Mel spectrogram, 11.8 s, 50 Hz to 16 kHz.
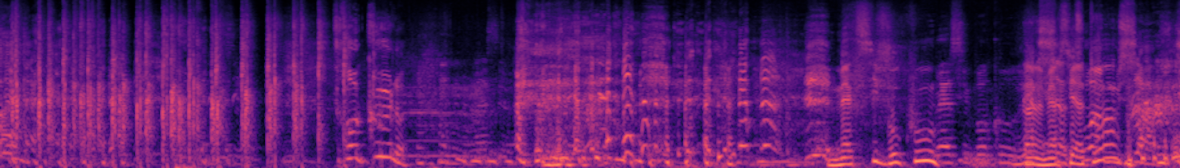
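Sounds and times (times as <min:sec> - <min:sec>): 
laughter: 0:00.0 - 0:02.6, 0:04.1 - 0:08.4, 0:10.9 - 0:11.7
crowd applause: 0:00.0 - 0:03.8
speech: 0:03.4 - 0:11.7.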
